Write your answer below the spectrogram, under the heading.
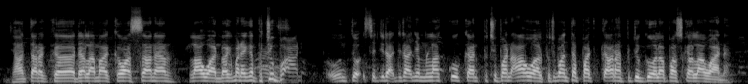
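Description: Over noticeable background noise, a high-pitched man talks at a very fast pace with hardly any pauses. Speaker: football commentator. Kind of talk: live football commentary, play-by-play. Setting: football pitch, friendly match. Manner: fast, animated, rising-and-falling excitement at chances and goals.

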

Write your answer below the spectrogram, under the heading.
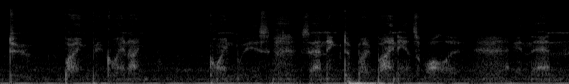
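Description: Loud background noise surrounds speech at a fairly slow pace with long, frequent pauses. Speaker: ASMR channel host. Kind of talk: ASMR crypto talk.

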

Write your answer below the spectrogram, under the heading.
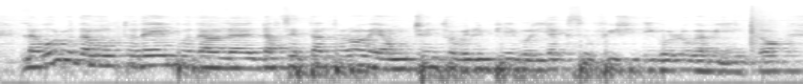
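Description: A woman speaks with hardly any pauses. Audible room echo and light background noise surround her. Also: fairly low pitch for a woman, ordinary pitch variation, moderate pace. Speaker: candidate. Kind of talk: public speech. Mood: nervous, emotional. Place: hall. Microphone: handheld.

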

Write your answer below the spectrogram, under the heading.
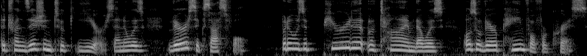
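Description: A woman with a Chinese accent, a fairly high pitch, a dark, mellow tone, lively intonation and a moderate pace. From China. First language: Mandarin Chinese. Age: 30s. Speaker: podcast host. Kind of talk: scripted intro and casual interview.

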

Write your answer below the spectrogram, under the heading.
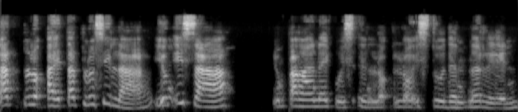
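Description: The sound is dry and close with no echo as a woman speaks in a bright, sharp tone. Her intonation is lively and her pace fairly slow. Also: fairly high pitch for a woman. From Philippines, Isabela. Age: 60s. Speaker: new lawyer, local government employee. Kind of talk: interview.

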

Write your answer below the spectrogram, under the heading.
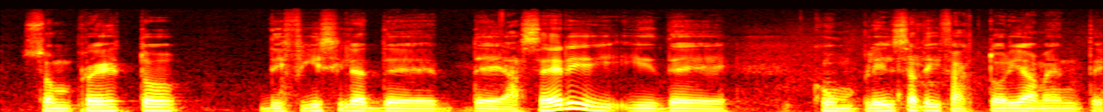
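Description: A man talks at a fairly slow pace with a fairly low pitch. His tone is dark and mellow, and his intonation fairly even. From Puerto Rico. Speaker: podcast host; podcast guest. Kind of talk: casual interview chat. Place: studio. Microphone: studio mic.

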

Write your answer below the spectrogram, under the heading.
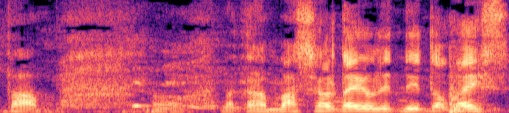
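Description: At a moderate pace, a man speaks over light background noise in a dry sound with no echo. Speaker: motorbike travel vlogger. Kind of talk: casual vlog chat. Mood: cheerful, relaxed. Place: street. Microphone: phone near.

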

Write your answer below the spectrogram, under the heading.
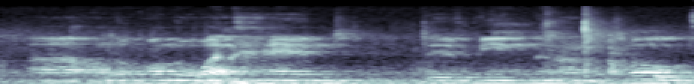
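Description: A man is speaking in a space with audible room echo. Loud background noise runs underneath. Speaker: panel moderator. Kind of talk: panel moderation introduction. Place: hall.

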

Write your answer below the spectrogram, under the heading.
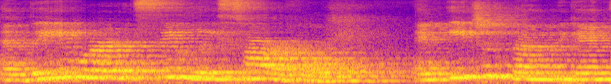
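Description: A woman's high-pitched voice carries strong room echo. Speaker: scripture reader. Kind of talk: scripture reading. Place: church. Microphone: pa.

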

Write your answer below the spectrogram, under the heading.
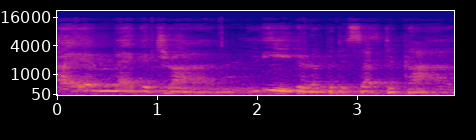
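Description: A raspy, put-on character voice moves at a fairly slow pace through a strong echo and clear background noise. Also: man, high pitch for a man. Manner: menacing.

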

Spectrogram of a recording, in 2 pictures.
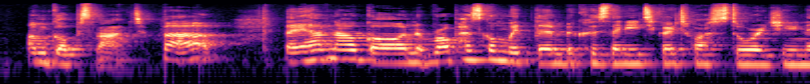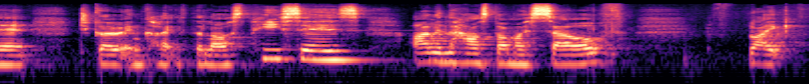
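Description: A woman speaks at a moderate pace with ordinary pitch variation. Light background noise and audible room echo are present. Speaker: vlogger. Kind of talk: casual vlog chat. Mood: excited, a bit anxious. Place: home room. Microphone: phone near.

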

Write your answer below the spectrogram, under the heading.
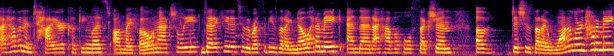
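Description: A woman's voice with faint music in the background. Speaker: cooking vlogger. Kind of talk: casual vlog chat. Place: kitchen.

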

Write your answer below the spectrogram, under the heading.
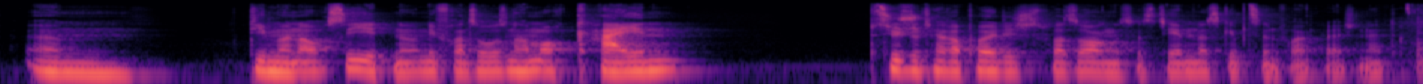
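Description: Speaking at a fairly quick pace but with long, frequent pauses, a man uses a fairly low, somewhat breathy voice in a monotone, flat intonation. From France, German family. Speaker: psychotherapist. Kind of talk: casual chat.

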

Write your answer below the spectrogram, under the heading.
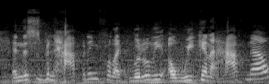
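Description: Over music in the background, a man talks with lively intonation. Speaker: vlogger. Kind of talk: casual vlog chat. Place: garden. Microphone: phone near.

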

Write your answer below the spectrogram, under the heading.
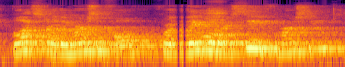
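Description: Very slow speech rings with strong room echo over light background noise. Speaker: pastor reading scripture. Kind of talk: scripture reading. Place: church.

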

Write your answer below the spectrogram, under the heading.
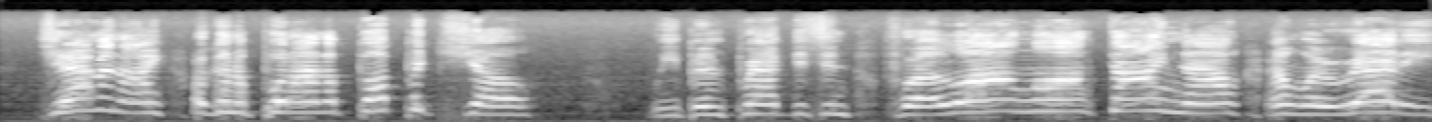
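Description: A cartoonish character voice with a high pitch moves along at a moderate pace. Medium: puppet show. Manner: earnest, eager, gentle.

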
